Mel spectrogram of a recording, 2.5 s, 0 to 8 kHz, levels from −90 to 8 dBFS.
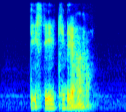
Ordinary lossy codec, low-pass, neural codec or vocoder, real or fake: Opus, 64 kbps; 7.2 kHz; autoencoder, 22.05 kHz, a latent of 192 numbers a frame, VITS, trained on one speaker; fake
